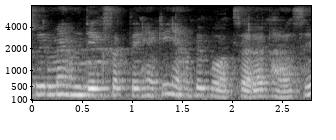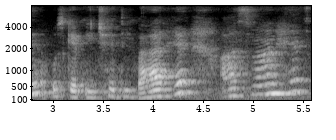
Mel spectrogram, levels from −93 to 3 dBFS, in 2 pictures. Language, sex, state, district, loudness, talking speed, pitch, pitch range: Hindi, female, Bihar, Bhagalpur, -19 LUFS, 205 wpm, 225 Hz, 200-270 Hz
